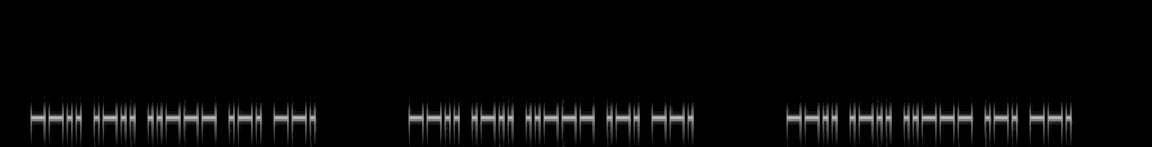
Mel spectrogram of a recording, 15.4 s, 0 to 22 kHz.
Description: Morse code, heard as a keyed tone, about 20 wpm, 700 Hz. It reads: ZL2RG ZL2RG ZL2RG
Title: DXCC-100 Call Signs - 5 Characters - Repeated 3x - 20wpm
